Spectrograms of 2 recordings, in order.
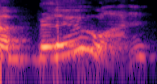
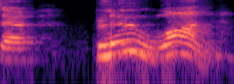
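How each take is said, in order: First: The stress falls on the word blue. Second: The stress falls on the final word one. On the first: The colour is being contrasted. "it's not no a blue one" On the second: The colour contrast is lost. "The stress is on the one"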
